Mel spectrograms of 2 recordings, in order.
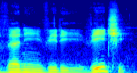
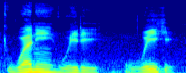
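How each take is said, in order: First: The words start with v, and c is soft. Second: The words start with w, and c is k. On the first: The speaker calls it wrong. "Not veni, vidi, vici" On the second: The speaker calls it right. "the C was pronounced like a K"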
